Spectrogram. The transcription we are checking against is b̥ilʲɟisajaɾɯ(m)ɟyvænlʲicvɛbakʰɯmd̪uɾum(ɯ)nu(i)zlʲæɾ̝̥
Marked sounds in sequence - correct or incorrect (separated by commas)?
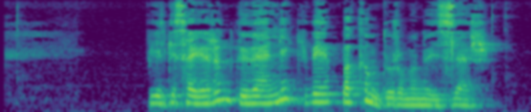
incorrect, incorrect, correct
